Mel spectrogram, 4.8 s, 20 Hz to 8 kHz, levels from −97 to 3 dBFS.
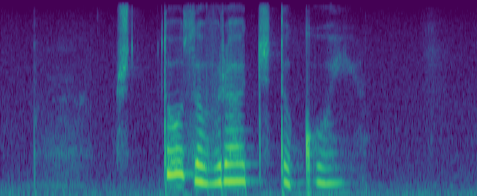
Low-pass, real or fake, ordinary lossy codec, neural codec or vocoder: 7.2 kHz; real; none; none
